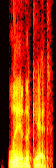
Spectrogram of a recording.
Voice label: "linocut", American

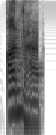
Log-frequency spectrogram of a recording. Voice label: "unwrap", Indian

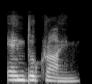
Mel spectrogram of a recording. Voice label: "endocrine", Indian

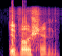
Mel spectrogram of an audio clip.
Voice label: "devotion", American

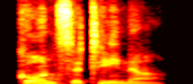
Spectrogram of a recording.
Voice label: "concertina", Indian

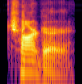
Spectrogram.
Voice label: "charter", American

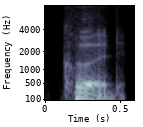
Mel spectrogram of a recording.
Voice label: "could", American

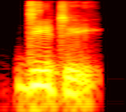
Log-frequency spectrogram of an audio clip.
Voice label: "deity", Indian

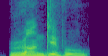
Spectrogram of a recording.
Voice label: "rendezvous", Indian

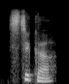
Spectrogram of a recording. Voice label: "sticker", Indian

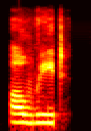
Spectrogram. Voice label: "oarweed", Indian

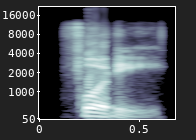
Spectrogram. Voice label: "foodie", American

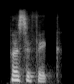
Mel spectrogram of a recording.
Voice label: "pacific", Indian; Dictionary

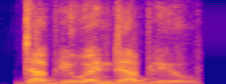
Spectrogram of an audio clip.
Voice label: "WNW", Indian

